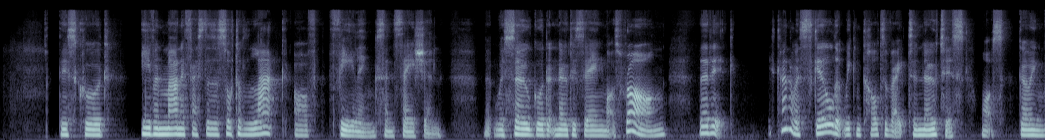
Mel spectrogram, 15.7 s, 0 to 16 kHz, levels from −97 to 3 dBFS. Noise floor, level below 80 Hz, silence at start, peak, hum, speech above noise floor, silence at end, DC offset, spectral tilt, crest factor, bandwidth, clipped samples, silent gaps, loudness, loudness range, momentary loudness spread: -62 dBFS; -62 dBFS; 0.65 s; -8 dBFS; none; 37 dB; 0 s; under 0.1%; -6 dB/octave; 18 dB; 12.5 kHz; under 0.1%; none; -26 LUFS; 3 LU; 13 LU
